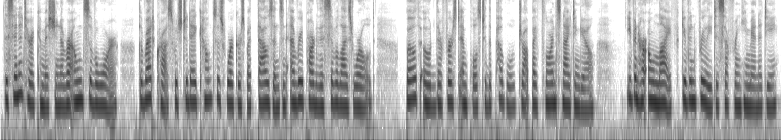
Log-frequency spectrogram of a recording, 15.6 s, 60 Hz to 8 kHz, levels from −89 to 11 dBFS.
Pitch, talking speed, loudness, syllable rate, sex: 215 Hz, 175 wpm, -20 LUFS, 5.7 syllables/s, female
